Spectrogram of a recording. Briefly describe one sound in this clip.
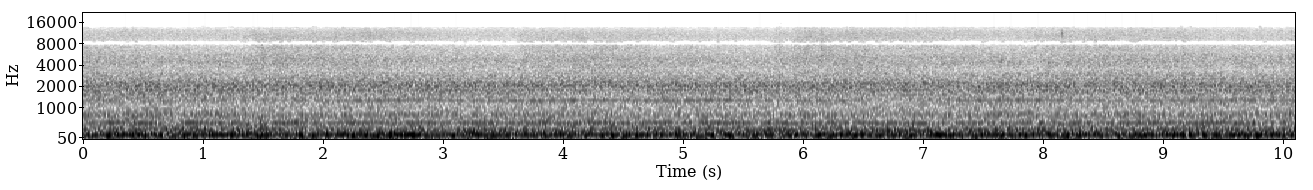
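A mixer drum turns with a steady churning whir.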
